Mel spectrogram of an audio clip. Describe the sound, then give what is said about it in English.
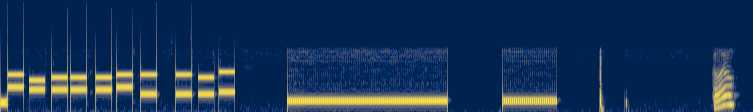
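Touch-tone keypad dialing to place a phone call: a rapid run of paired-pitch beeps, then two long steady ringing tones separated by a pause, a few faint clicks, and a brief voice at the end. “I'm going to try to call her right now.”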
